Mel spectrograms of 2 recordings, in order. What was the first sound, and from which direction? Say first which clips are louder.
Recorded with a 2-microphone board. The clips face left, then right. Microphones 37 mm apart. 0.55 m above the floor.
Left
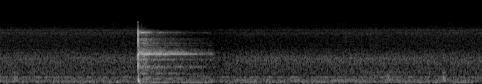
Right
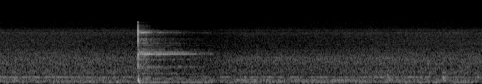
A thud: left 5 dB; 30° left (ahead or behind).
